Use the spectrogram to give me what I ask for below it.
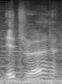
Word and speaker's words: IdrA: to some idra uh or idra is the right way to pronounce it I don't know if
